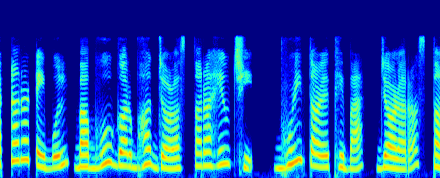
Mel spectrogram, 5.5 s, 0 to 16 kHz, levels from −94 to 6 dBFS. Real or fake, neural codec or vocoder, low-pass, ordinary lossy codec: fake; codec, 16 kHz, 1 kbps, X-Codec, HuBERT features, trained on balanced general audio; 7.2 kHz; none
